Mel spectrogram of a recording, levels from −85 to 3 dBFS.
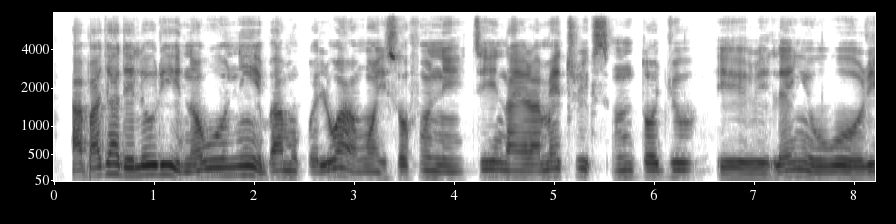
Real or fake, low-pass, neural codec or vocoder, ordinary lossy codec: real; 7.2 kHz; none; none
